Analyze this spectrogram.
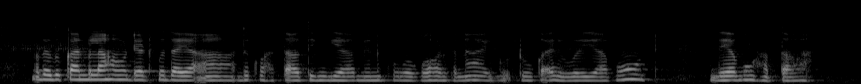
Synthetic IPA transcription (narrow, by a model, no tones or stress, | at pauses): ɔd̪ɔd̪ukanbɛlaɦɔ̃ɖɛʈpɔd̪ajaʔad̪ɛkɔɦat̪awt̪iŋɡɛjamɛnkɔɡɔɡɔɦɔɾkanaɡuʔʈukaʔɾiwəɽijabu | d̪ɛabɔ̃ɦat̪awa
